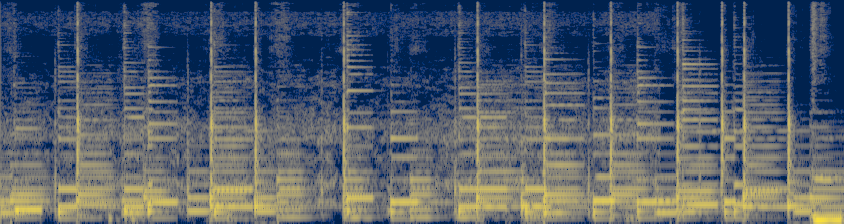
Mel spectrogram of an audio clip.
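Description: Background music: a light tune picked on a plucked-string instrument, several notes a second.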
